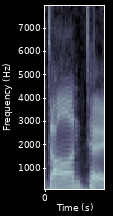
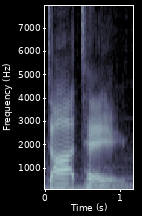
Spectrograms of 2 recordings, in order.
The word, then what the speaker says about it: Date: No, not Dante with an N. Date. No N. Spelled like date.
